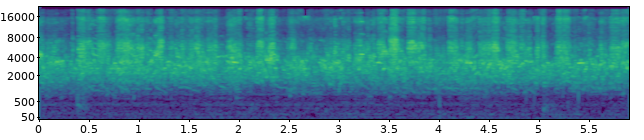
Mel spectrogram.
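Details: Aviary colony of Australian budgies, continuous overlapping chatter of chirps, warbles and scattered squawks from many birds.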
